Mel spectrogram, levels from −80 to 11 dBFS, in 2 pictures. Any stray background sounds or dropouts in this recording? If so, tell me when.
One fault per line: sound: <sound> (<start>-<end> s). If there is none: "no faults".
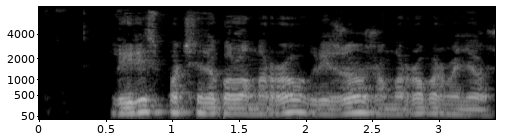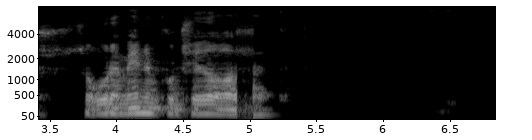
sound: dropout (4.9-5.0 s)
